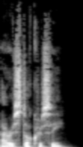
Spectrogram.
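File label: "aristocracy", British English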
